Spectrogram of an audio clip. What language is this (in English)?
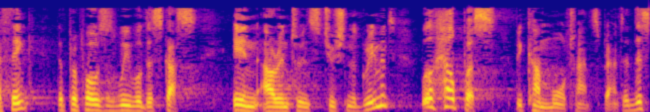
English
